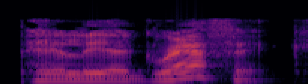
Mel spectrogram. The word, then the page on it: paleographic: British English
